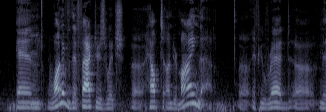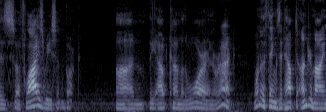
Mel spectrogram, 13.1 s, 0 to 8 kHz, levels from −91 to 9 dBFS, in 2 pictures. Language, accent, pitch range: English, American, 115-140 Hz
